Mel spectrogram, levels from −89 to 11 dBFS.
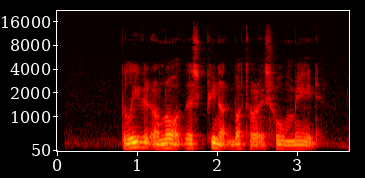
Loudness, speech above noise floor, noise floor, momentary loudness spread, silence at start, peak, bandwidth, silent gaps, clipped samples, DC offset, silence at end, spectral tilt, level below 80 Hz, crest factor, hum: -33 LUFS; 36 dB; -68 dBFS; 9 LU; 0.8 s; -16 dBFS; 14.5 kHz; none; under 0.1%; under 0.1%; 0.4 s; -6.5 dB/octave; -80 dBFS; 18 dB; none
